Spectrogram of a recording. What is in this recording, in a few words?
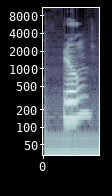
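"lung6", Teochew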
